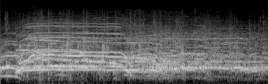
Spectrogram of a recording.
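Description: Several voices shout and cheer excitedly at once, loud and close, with high overlapping whoops rising and sustained throughout the brief burst of celebration.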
